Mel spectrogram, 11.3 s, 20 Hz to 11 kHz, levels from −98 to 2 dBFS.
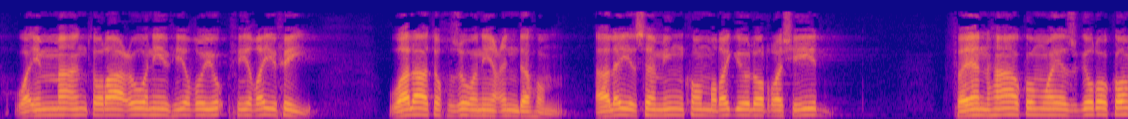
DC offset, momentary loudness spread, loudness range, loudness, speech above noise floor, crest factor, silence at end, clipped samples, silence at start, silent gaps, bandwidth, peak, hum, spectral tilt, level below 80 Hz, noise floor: under 0.1%; 7 LU; 2 LU; -25 LUFS; 51 dB; 20 dB; 0 s; under 0.1%; 0.15 s; none; 8 kHz; -6 dBFS; none; -5.5 dB/octave; -72 dBFS; -76 dBFS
